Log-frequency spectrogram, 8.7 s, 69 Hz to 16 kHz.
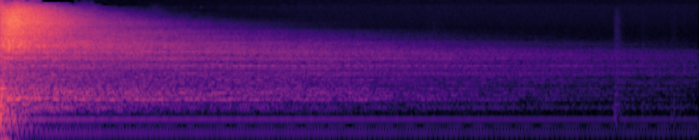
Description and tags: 04 Crash Loud Cymbals & Snares
click, crash, custom, cymbal, cymbals, drum, drumset, hi-hat, Maple, metronome, Oak, one, one-shot, ride, Rosewood, shot, snare, sticks, turkish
